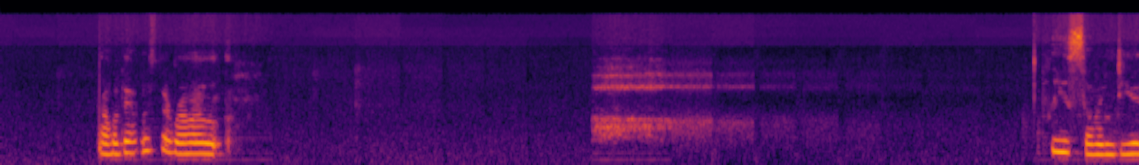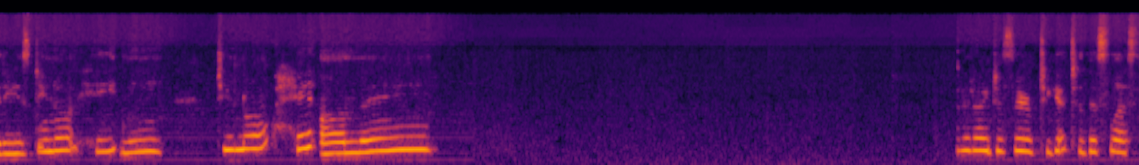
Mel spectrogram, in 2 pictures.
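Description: A young woman speaks close to a microphone, with animation.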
